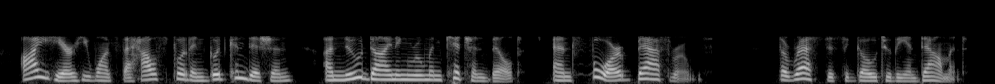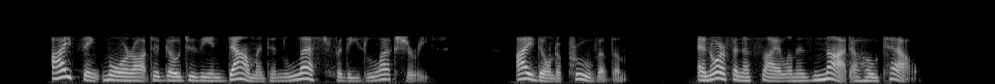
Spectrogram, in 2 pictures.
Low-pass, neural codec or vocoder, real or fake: 3.6 kHz; none; real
